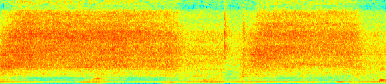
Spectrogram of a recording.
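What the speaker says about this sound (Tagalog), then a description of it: "Ganyan ang pag-vacuum sa tubig." A wet vacuum cleaner sucks up water from a floor, giving a steady loud hiss and whine with a constant motor hum that continues throughout.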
